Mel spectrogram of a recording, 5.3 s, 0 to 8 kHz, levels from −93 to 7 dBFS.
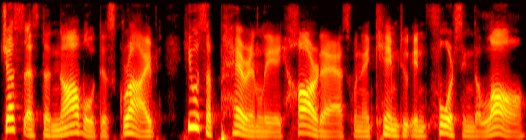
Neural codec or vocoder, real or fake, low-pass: none; real; 7.2 kHz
